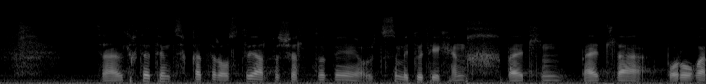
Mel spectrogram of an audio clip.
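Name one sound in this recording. A third man speaks steadily into a microphone.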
